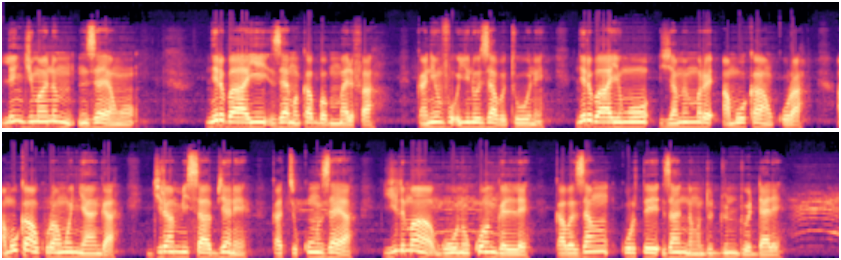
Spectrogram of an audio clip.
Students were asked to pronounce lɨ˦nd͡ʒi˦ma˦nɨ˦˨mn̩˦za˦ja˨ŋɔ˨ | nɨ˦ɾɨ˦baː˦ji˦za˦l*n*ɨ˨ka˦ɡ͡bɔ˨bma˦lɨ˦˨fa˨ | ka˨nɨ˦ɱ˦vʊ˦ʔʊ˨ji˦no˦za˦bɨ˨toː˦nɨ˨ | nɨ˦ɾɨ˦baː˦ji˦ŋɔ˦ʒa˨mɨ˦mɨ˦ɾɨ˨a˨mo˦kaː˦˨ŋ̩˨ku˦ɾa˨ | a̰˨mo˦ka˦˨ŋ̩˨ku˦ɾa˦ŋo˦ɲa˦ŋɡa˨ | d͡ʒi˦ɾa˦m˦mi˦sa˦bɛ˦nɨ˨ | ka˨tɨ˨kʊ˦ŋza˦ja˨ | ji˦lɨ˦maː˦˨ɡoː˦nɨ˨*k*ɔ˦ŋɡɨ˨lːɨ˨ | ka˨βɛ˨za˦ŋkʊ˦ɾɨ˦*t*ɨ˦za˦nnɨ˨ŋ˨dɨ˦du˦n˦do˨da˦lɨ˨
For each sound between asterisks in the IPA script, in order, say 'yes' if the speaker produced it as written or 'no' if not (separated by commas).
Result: no, yes, yes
